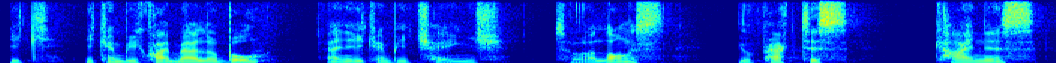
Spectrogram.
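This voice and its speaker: A man from Malaysia with a Malaysian accent, speaking English as a second language, giving a Buddhist Dharma talk as a monk, gentle and halting, with many filler sounds. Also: lowish voice, gravelly. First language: not English. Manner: gentle, unhurried teaching.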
